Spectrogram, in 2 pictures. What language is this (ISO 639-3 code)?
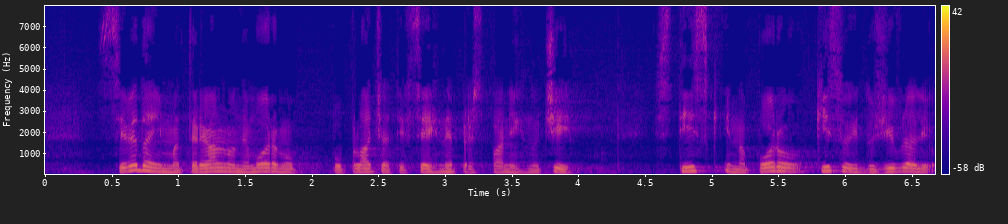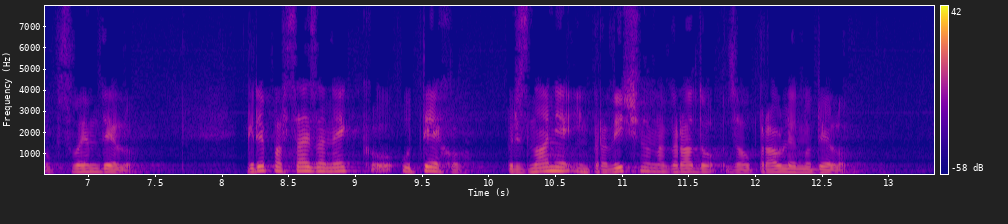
slv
